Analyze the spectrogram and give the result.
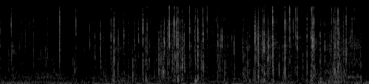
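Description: A small chocolate Santa figure in a clear cellophane bag tied with a red bow is held in one hand while fingertips and nails rub and crinkle the cellophane. The result is a steady run of quiet, bright, crisp crackles and crinkles, with sharper snaps scattered throughout and almost no low end.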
